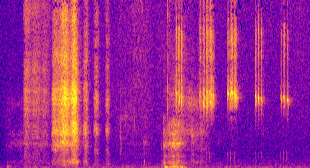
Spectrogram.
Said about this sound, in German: Da kannst du jetzt so Grillenzirpen äh, einblenden.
